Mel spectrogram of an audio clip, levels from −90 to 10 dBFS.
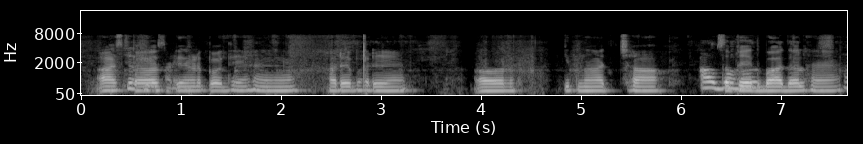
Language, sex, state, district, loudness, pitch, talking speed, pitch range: Hindi, male, Chhattisgarh, Balrampur, -26 LUFS, 155 Hz, 95 wpm, 150-160 Hz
